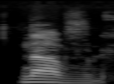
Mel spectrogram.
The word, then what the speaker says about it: gnawed: Navd, G silent this. Navd is the pronunciation.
